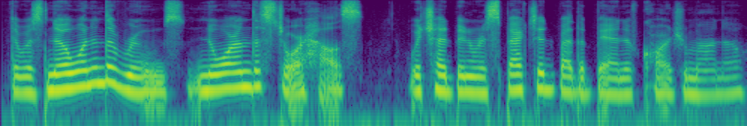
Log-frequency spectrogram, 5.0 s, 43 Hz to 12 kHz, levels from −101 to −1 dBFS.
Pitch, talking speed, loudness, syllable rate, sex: 205 Hz, 240 wpm, -18 LUFS, 6.6 syllables/s, female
